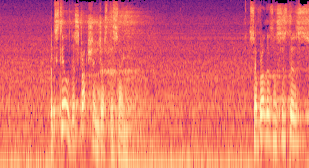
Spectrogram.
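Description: A man speaks with animation into a microphone, heard through a loudspeaker in a large echoing hall.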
